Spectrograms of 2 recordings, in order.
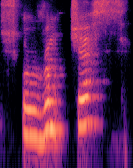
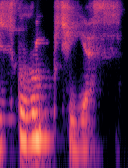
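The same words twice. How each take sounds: First: The ending is one short syllable, no ee. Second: An extra ee sound comes before the ending.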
